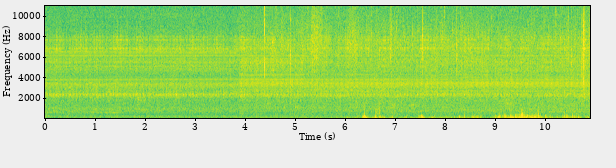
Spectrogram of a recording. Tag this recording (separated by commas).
Microwave oven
